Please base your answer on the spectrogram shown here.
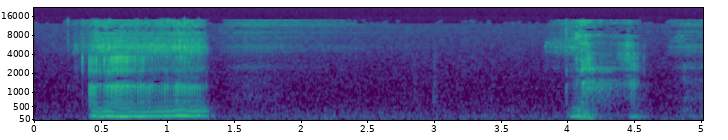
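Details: French Bulldog puppy making a low, rough grunting growl lasting about a second, then a shorter snort-like grunt a few seconds later, in an otherwise quiet room.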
